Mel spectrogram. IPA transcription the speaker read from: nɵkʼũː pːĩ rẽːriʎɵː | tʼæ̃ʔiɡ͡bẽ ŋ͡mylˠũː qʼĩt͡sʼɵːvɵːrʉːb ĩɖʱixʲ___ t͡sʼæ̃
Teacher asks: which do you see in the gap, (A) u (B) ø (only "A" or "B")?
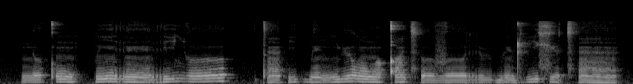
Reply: B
